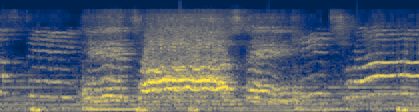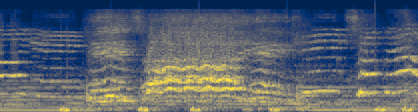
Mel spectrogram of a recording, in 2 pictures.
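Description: Women singing a gospel praise song through microphones: a female lead voice in long held phrases with a wavering pitch, with backing voices.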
